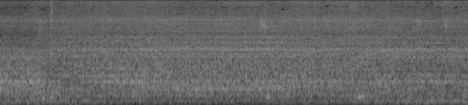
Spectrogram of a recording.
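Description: Steady machine hum and hiss from running equipment, with a few faint clicks.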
